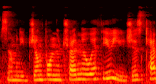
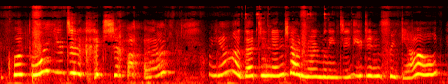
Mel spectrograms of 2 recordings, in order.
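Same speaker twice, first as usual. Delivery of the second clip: high, loud, gushing praise for a good dog; excited pet praise; 12 semitones higher, 7 dB louder than usual. Real, not acted. Owner praising her dog on the treadmill, high and excited. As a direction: cheer the dog on in a sky-high sing-song voice.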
